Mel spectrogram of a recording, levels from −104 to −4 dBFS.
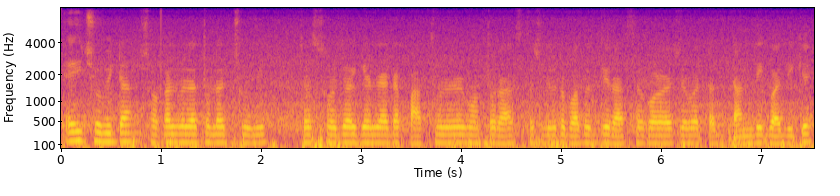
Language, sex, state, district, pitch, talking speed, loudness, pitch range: Bengali, male, West Bengal, Kolkata, 125 Hz, 190 wpm, -17 LUFS, 120-130 Hz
